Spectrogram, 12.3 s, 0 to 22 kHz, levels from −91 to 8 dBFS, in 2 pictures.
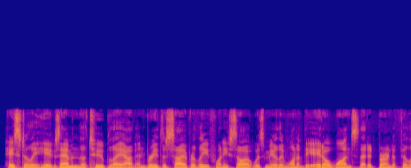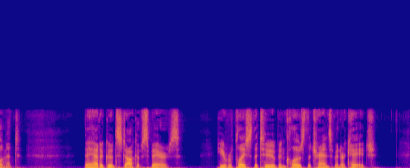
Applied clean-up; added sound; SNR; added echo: neural mask model DeepFilterNet 3.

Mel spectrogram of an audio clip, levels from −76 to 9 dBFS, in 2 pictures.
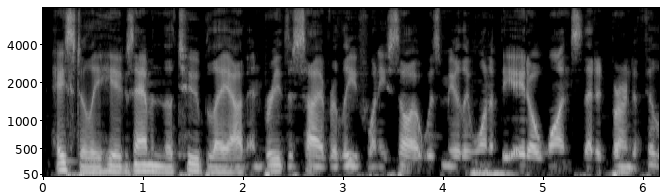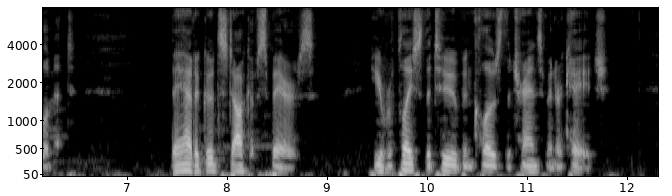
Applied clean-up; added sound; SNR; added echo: classical method Wiener filter.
